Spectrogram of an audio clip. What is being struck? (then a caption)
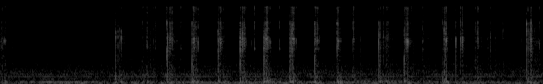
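Steel wire paper clips. Several small, thin-wire steel paper clips slipped over the fingertips of both hands are held close and rubbed and clicked against each other, touching nothing else. After a quiet first second, a quick, irregular stream of bright, sharp metallic clicks and light scrapes follows, each tick dying away almost at once.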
